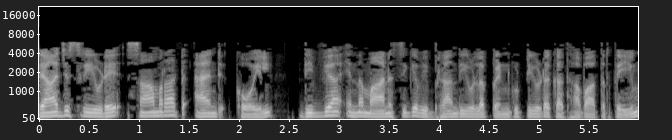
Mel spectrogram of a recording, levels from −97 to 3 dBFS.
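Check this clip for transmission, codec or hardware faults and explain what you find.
One codec fault runs through the whole speech clip. The sound is watery and swirly, with nothing above 6 kHz. This is likely heavy MP3 compression, starved of bits in a way that fits a bitrate near 24 kbps.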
